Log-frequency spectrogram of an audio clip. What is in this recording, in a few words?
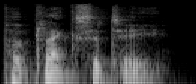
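"perplexity", British English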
